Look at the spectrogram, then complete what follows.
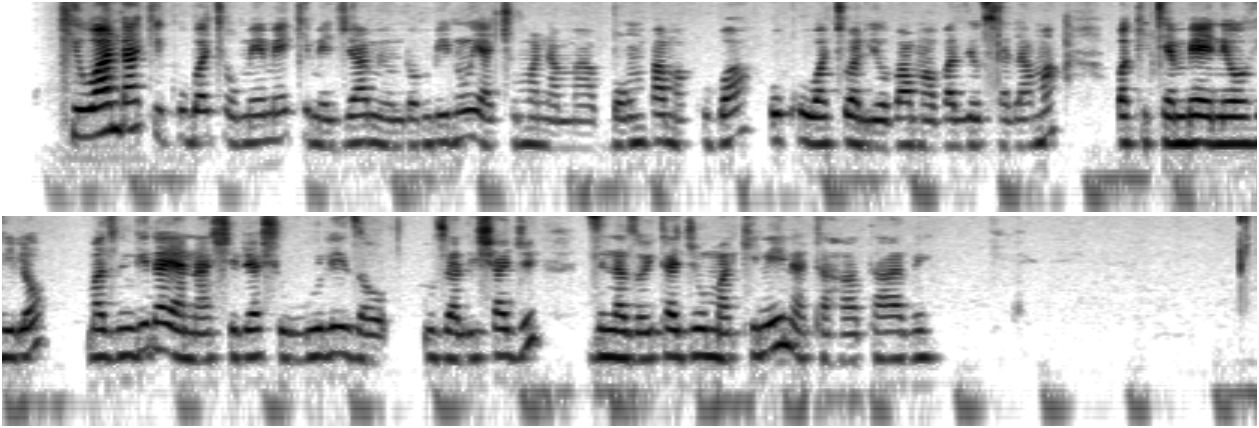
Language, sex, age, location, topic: Swahili, female, 36-49, Nairobi, government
